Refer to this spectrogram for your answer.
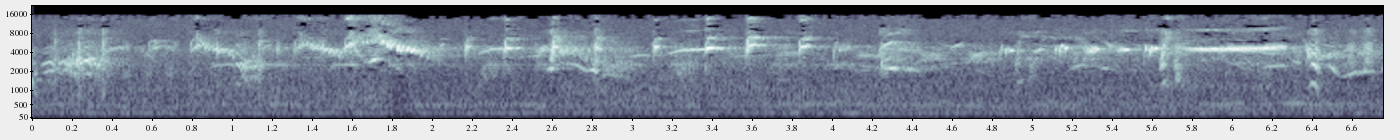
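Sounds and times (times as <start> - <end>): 
Common starlings singing with borrowed sparrow sounds: 0.0 - 6.7.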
